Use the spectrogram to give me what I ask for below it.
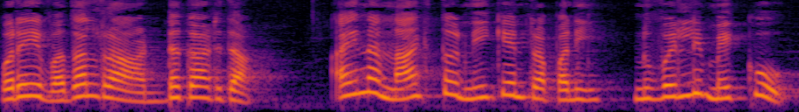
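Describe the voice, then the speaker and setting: A woman's voice: high-pitched, animated, fast talker. A woman voicing jealous, sarcastic young Neha. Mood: furious. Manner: sharp, sarcastic and scolding.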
